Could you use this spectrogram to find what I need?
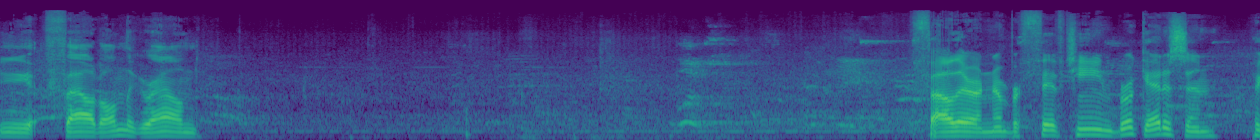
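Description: A basketball bounces on the court floor.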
